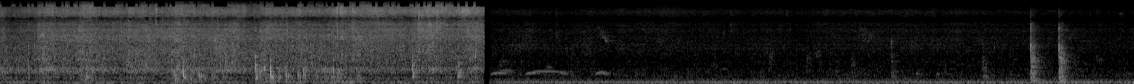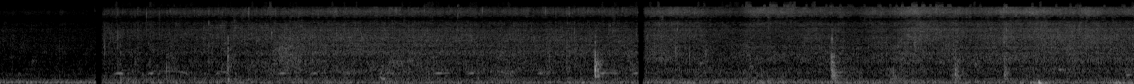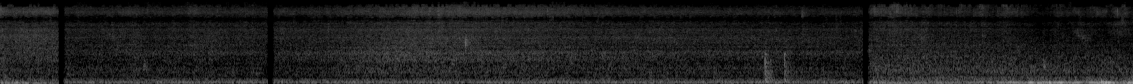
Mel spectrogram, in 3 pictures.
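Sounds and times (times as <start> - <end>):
food sizzling in hot oil: 0.0 - 4.9, 12.3 - 34.0.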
